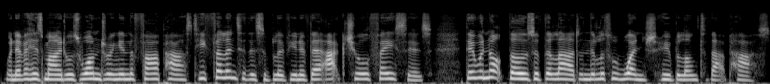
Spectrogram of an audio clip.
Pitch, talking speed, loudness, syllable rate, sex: 235 Hz, 265 wpm, -17 LUFS, 6.6 syllables/s, female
